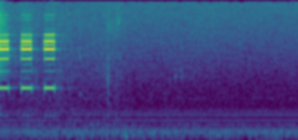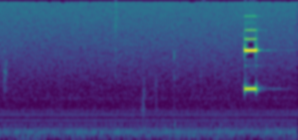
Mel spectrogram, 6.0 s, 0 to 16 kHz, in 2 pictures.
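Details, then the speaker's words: Vetronic SAV04 small-animal ventilator (for animals up to 12 kg) being switched on: three quick high beeps, a quiet pause with low steady hum, then one longer beep at power-on. "so let's see how we actually use the sav04 in practice so simply turn it on"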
